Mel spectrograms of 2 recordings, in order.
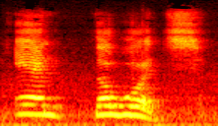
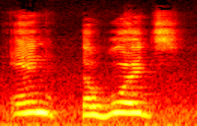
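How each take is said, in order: Both takes have the same delivery.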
